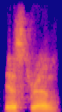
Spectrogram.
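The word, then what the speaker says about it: Istredd: First, I liked that Istrid, or Istrev, as the book pronounced it, because the double D in Welsh, which is what the Elder tongue is based on, is a TH sound, like in the word the.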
